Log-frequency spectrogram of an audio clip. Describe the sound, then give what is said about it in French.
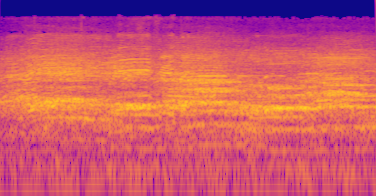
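A large crowd at the Casa Rosada in Buenos Aires, Argentina, sings the Venezuelan national anthem together in a loud, sustained mass of voices, with cheering swelling through it, as Edmundo González Urrutia and Javier Milei appear on the balcony; the dense chorus holds steady throughout without pause. “Les parents hissent leurs enfants sur leurs épaules, la foule exulte et entonne l'hymne national vénézuélien.”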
